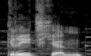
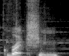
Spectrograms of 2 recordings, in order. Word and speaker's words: Gretchen: Like, an example, the name Gretchen. The way you'd pronounce that in German is Gretchen. Not Gretchen. Like, that sounds like a skin disease in comparison.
